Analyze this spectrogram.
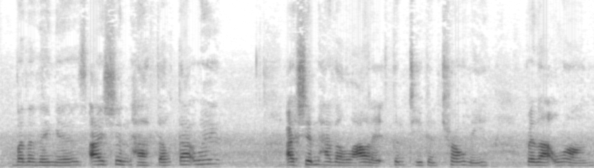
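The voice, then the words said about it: Crying, voice cracking. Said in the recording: “I'm crying too much here, and you can tell that my voice is cracking ... the tears are coming out”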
